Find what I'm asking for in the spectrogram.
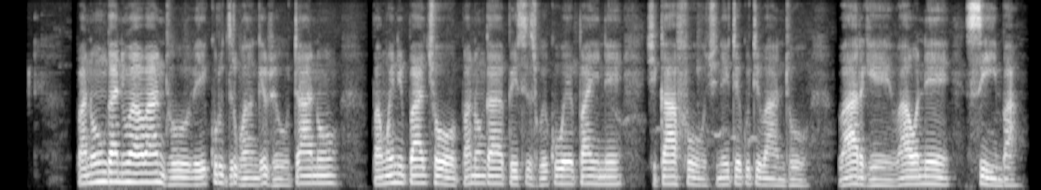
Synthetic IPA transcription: pano̞uŋɡaniwaʋantʰuʋe̞ikuɾud͡zirwaŋɡe̞ʐe̞utano̞ | pamwe̞nipat͡ʃo̞pano̞ŋɡape̞sirwe̞kuwe̞paine̞t͡ʃikafut͡ʃino̞ite̞kutiʋantʰu | ʋarɣeʋaone̞ | siːmba

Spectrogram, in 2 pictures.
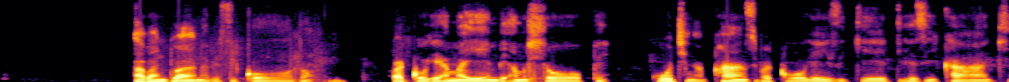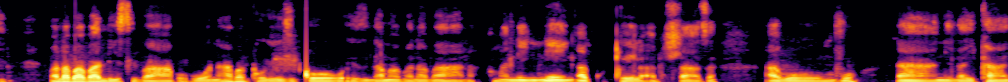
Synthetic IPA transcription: aβantʼwanaβesiɣɔːlɔ | βaɡ͡ǃʱɔɣɛ̰ʔamajɛmbʱɛ̰ʔam̩ɬɔːpʰɛ | ɣutʰiŋapʰant͡sʼiβaɡ͡ǃʱɔɣɛizikʼetʰʼḭezikʰaːkʰi | βa̰laβaβalisiβaβɔ̰βɔna̰aβaɡ͡ǃʱɔɣɛiziɡ͡ǃ̥ʱɔɣɔezilamaβalaβalaːmaneŋineŋiaɡ̥ʱuǃɛ̰la̰aluɬaza | a̰βoɱvu | ɣaɲɛlajikʰaː

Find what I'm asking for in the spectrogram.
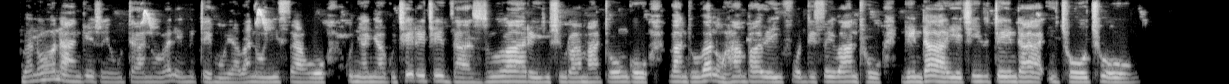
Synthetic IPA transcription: ʋano̞ːnaŋɡe̞ʐe̞utano̞ʋane̞mite̞mo̞jaʋano̞isawo̞kuɲaɲakut͡ʃe̞ɾe̞t͡ʃe̞d͡zazuʋaɾeʃuɾamato̞ːŋɡo̞ʋantʰuʋano̞ɦambaʋe̞ifundise̞ʋantʰuŋɡe̞ndaje̞t͡ʃite̞ndait͡ʃo̞t͡ʃo

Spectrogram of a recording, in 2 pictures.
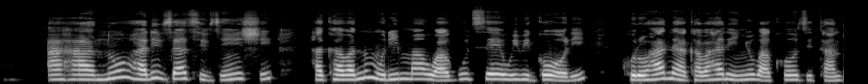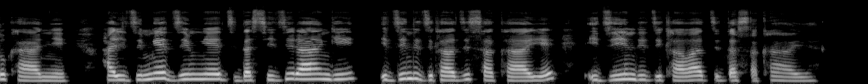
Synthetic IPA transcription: aɦaːn̥huɦaɾivjaːt͡sivjiːnʃi | hakaβanumuɾimawaɡut͡se̞wiβiɡo̞ːɾi | kʰuɾuɦaːnde̞hakaβaɦaɾiɲuβakʰo̞zitʰaːndukʰaɲe̞ | haɾizimŋe̞zimŋe̞zidasiziɾaːŋɡiː | ziːndizikaβazisakʰaje̞ | iziːndizikʰaβazidasa̰kʰaje

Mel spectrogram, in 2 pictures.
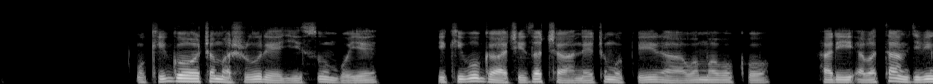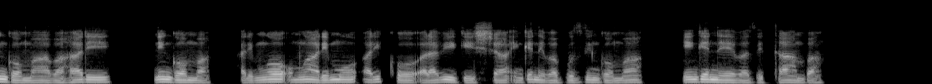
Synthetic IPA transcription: mukʰiɡo̞t͡ʃamaʃuːɾe̞jisuːmbuje̞ | ikʰiβuɡat͡ʃiːzat͡ʃaːne̞t͡ʃumupʰiːɾawamaβo̞kʰo̞ | haɾiʔaβataːɱvjiβiŋɡo̞maβaɦaɾi | niŋɡo̞ma | haɾimŋo̞ʔumŋaːɾimuʔaɾikʰo̞a̰ɾaβiɡiʃaʔḭŋɡe̞ne̞βavuziŋɡo̞ma | niŋɡe̞ne̞βazitʰaːmba

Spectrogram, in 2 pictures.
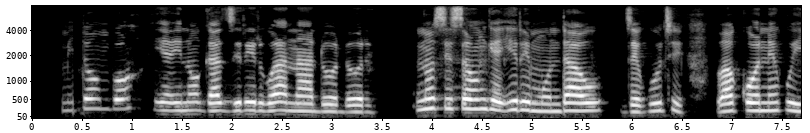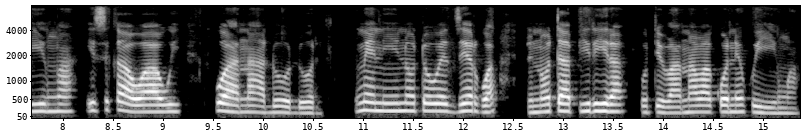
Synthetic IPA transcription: mito̞mbo̞ | jeino̞ɡʱad͡ziɾirwanaːɗo̞ɗo̞ːɾe | ino̞sisauŋɡe̞iɾimundau | d͡ze̞kutiʋako̞ne̞kuimwaisikawawi | kuanaːɗo̞ɗo̞ːɾe | imwe̞niːno̞to̞we̞d͡ze̞rwaʐ̥ino̞tapiɾiɾakutiʋanaʋako̞ne̞kuiːmwa

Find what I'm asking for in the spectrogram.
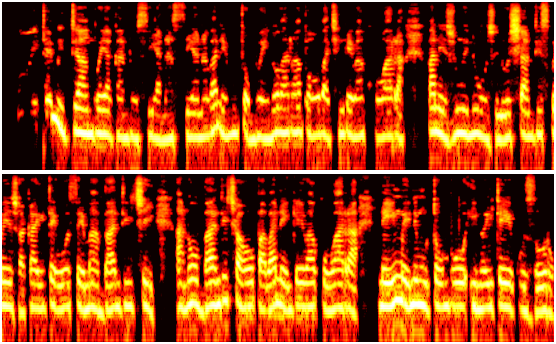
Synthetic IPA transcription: i | oitamitambo̞jakando̞sijanasijanaʋane̞mito̞mbo̞ino̞ʋaɾapawo̞ʋat͡ʃiŋɡe̞ʋakʰowaɾapane̞ʐimwe̞niwo̞ʐino̞ʃandiswe̞ʐakaitewo̞se̞mabʱandit͡ʃiano̞bʱandit͡ʃawo̞paʋane̞ŋɡe̞ʋakowaɾane̞imwe̞nimito̞mbo̞ʔino̞itekuzoːro

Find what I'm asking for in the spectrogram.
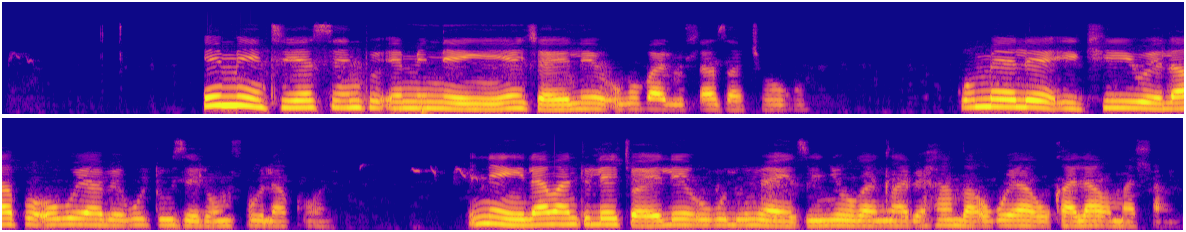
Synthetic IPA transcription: imitʰijesintʼuʔemineŋiɛd̥ʒ̥ʱajɛlɛṵɣuβaluɬazḁt͡ʃʰʼɔːɣɔ | ɣumɛlɛikʰiwɛlapʰɔʔoɣujaβeɣud̥ʱuzɛlom̩fulakʰɔːna | ineŋilaβantʼulɛd̥ʒ̥ʱwajɛlɛuɣuluɲwajeziɲɔɣaŋ͡ǁaβɛhambʱauɣujaɣukʰalawɔmaɬa̰ːŋa

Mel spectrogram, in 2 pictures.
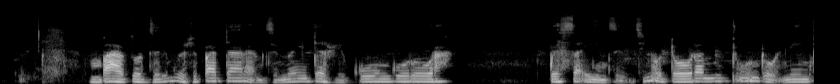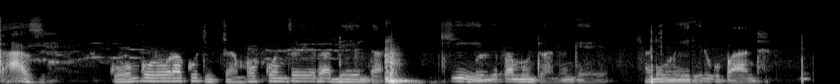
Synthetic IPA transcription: mbat͡so̞d͡ziɾimwe̞ʐipataɾad͡zino̞itaʐe̞kuoŋɡo̞ɾo̞ɾa | kwe̞sa̰inzid͡zino̞tauɾamitundo̞̰ne̞ŋɡa̰zikuoŋɡo̞ɾo̞ɾakutit͡ʃambo̞ko̞nze̞ɾaɗe̞ndat͡ʃine̞pamuntʰuano̞ŋɡe | ane̞mweiɾiːɾikupaːnda

